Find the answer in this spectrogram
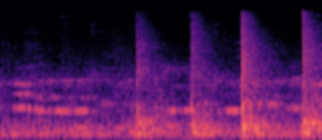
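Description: Boxing gloves striking focus mitts: three sharp smacks, about a second in, half a second later and near the end, over background music.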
